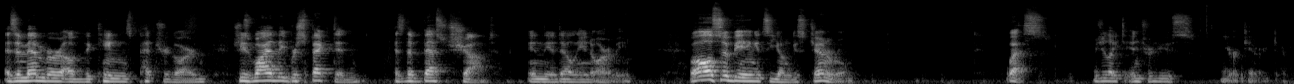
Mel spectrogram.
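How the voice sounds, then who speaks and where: Young male game master, animated delivery, mid-pitched, easy laughter. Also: moderate pace, gravelly. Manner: lively, laughing storyteller. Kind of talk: narrating a tabletop game.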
